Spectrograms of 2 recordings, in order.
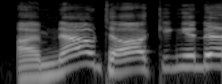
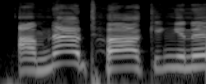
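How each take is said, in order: First: It is spoken in an Irish accent. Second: It is spoken in an Italian accent. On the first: "You want to hear Irish? I'm now talking in an Irish accent" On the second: "Do you want to hear Italian? I'm now talking in an Italian accent"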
